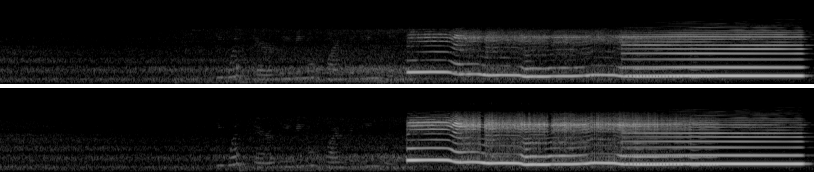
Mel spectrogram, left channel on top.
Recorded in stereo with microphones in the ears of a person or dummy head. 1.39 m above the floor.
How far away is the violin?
About 0.6 m.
